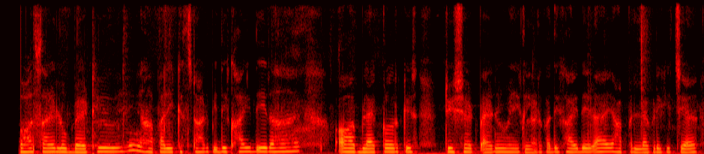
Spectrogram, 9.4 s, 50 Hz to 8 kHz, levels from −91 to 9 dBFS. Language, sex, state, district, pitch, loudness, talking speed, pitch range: Hindi, female, Jharkhand, Sahebganj, 185 Hz, -39 LUFS, 225 wpm, 180-195 Hz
